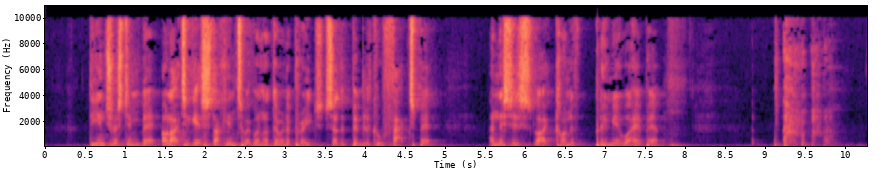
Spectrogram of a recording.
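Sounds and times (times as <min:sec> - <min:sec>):
speech: 0:00.6 - 0:05.0, 0:05.6 - 0:08.0
person coughing: 0:08.8 - 0:10.1.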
